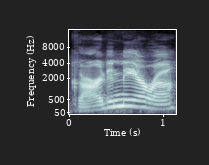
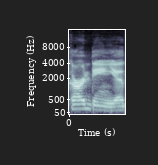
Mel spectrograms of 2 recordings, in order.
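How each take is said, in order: First: The word is said in full, like giardiniera. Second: The word is shortened to sound like gardenia. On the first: "I never pronounced this correctly, but" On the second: "I always call it gardenia. That's completely wrong"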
